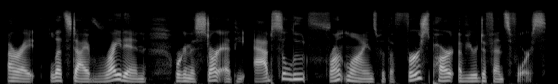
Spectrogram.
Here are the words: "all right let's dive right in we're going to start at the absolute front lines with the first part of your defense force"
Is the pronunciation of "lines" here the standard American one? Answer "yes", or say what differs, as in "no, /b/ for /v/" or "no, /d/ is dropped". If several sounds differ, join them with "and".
yes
